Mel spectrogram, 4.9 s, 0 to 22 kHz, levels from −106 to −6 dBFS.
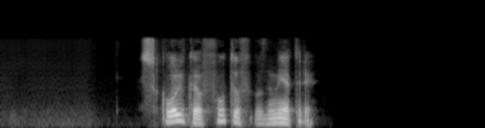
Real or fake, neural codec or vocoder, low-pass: fake; codec, 16 kHz, 1 kbps, FunCodec, trained on LibriTTS, 50 frames a second; 7.2 kHz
